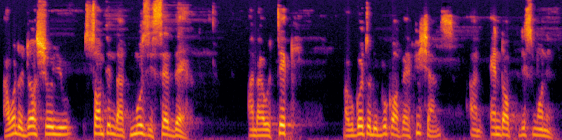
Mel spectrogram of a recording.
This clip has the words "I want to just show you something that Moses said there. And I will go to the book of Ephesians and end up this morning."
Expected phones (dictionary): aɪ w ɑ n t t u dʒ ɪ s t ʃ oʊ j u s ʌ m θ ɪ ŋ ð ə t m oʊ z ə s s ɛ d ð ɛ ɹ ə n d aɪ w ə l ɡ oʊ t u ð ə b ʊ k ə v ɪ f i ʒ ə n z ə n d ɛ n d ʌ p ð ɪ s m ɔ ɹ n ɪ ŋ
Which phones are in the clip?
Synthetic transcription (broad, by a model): aɪ w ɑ n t t u dʒ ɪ s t ʃ oʊ j u s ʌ m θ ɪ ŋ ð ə t m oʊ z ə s s ɛ d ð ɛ w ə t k aɪ w ə l ɡ oʊ t u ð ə b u k ə v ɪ f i ʃ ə n s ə n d ɛ n d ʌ p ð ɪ s m ɔ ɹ n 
